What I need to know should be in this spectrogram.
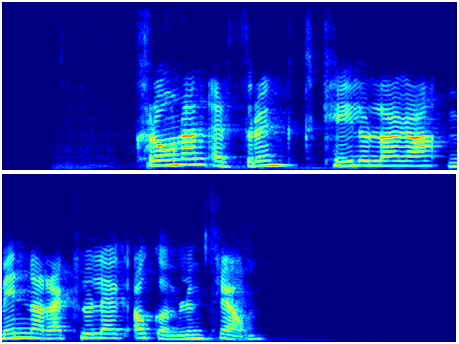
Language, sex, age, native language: Icelandic, female, 20-29, Icelandic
